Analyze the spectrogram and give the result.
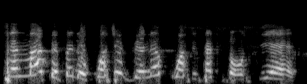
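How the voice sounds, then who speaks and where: Heated social media commentary comes from a woman whose extremely high voice swings widely in pitch at a normal speed. She keeps scolding someone with taunting questions, and the audio is dull and lo-fi.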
